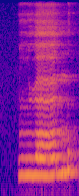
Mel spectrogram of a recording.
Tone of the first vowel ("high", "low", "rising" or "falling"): rising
